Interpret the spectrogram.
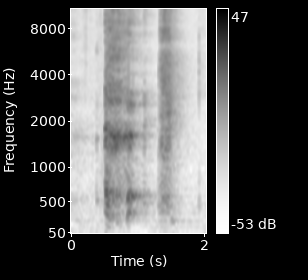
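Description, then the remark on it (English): Two loud coughs from a single person clearing phlegm before reading a piece aloud, the first harsh and wet, followed after a short pause by a second, shorter cough. “Okay, and before I read that piece to you, I'm going to go ahead and do a real quick cough right quick.”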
